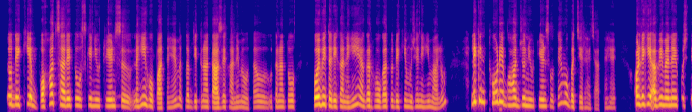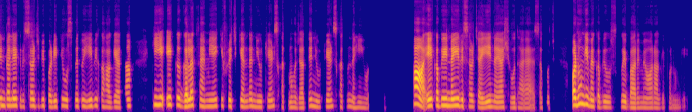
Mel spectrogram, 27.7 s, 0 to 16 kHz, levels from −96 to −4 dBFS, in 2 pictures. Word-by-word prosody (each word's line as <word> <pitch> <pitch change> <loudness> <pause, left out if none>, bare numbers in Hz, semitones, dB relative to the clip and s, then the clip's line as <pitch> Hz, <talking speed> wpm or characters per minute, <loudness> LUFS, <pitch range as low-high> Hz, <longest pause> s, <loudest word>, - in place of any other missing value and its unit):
तो 275 - +4
देखिए 250 +3 +3 0.2
बहुत 295 +10 +3
सारे 230 -3 +4
तो 230 +1 -2
उसके 225 +2 -5
न्यूट्रिएंट्स 210 0 -2 0.3
नहीं 225 +8 -1
हो 200 -4 -2
पाते 155 +1 -1
हैं 185 +5 -8
मतलब 190 -5 -9
जितना 185 +1 -5
ताज़े 165 +1 +2
खाने 170 -2 -10
में 175 - -10
होता 155 +2 -12
है 180 - -7
उतना 180 +2 -7
तो 190 +1 -5 0.4
कोई 250 +1 +12
भी 265 0 +4
तरीका 195 -2 +1
नहीं 180 +7 -5
है, 265 - -3
अगर 205 0 -1
होगा 195 0 -1
तो 200 0 -10
देखिए 185 +1 -6
मुझे 190 +1 -8
नहीं 185 -1 -8
मालूम। 150 - -8 0.5
लेकिन 345 +1 +5
थोड़े 345 +2 +4
बहुत 240 -1 +1
जो 245 - +1
न्यूट्रिएंट्स 210 -1 -3
होते 190 +8 -12
हैं 310 - -8
वो 305 - -2
बचे 185 -4 -5
रह 155 -2 -18
जाते 155 - -21
हैं। 155 -1 -16 0.4
और 275 - +9
देखिए 265 0 +5
अभी 250 +1 +5
मैंने 240 0 +4
कुछ 235 0 -13
दिन 230 - -2
पहले 225 0 0
एक 225 - -7
रिसर्च 205 +2 -6
भी 215 +1 -8
पढ़ी 190 -2 -5
थी - - -5
उसमें 205 0 -7
तो 210 - -8
ये 200 +1 -4
भी 220 - -8
कहा 190 -4 -8
गया 175 0 -5
था 210 +6 -5
कि 235 +3 -11
ये 245 0 +4 0.2
एक 250 0 -3
गलतफ़हमी 200 -1 +1
है 210 - -2
कि 215 0 -13
फ्रिज 200 -1 -5
के 205 - -5
अंदर 195 +2 -5
न्यूट्रिएंट्स 190 +3 -8
खत्म 170 -1 -15
हो 170 - -10
जाते 160 +5 -9
हैं, 215 - -6
न्यूट्रिएंट्स 195 +2 -8
खत्म 180 +2 -16
नहीं 165 -2 -12
होते। 150 - -21 0.9
हाँ, 270 -4 +12
एक 220 +2 +4
अभी 230 +1 +3
नई 220 +1 +5
रिसर्च 195 -4 -7
आई 160 +1 -1
है, 185 - +1
नया 170 -1 -3
शोध 160 -2 -14
आया 150 0 -12
है - - -12
ऐसा 160 - -19
कुछ, 165 +1 -23 0.3
पढ़ूँगी 265 +3 +6
मैं 200 -2 -2
कभी 180 -1 -8
उसके 175 +2 -8
बारे 160 0 -5
में 160 0 -14
और 160 +1 -9
आगे 150 -1 -13
पढ़ूँगी। 80 +1 -24
195 Hz, 225 wpm, -21 LUFS, 175-225 Hz, 0.9 s, कोई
